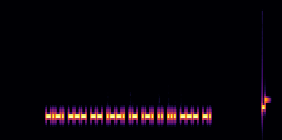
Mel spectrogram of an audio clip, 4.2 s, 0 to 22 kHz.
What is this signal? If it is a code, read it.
Morse code, heard as a keyed tone, about 46 wpm, 700 Hz. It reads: COMPARISON
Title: Sentences from Top 1600 Words - New Word Drill - 50wpm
